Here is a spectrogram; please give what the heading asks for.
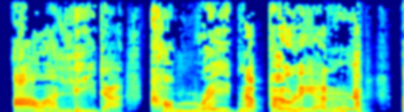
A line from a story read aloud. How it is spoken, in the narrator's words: announced Squealer, speaking very slowly and firmly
